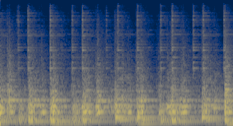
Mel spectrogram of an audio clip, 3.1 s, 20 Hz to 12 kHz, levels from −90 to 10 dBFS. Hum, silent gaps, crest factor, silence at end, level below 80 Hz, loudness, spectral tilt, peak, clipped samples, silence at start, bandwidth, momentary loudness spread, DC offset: none; none; 16 dB; 0 s; -38 dBFS; -19 LUFS; -8 dB/octave; -2 dBFS; under 0.1%; 0 s; 9.8 kHz; 2 LU; under 0.1%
